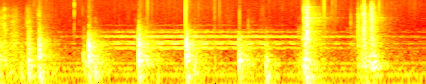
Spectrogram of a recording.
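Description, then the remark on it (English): A run of dull, hollow knocks on a door, about ten thuds in an uneven rhythm over a few seconds, fairly solid and low-pitched, with no voices. “I opened the door, and she came in.”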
